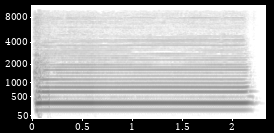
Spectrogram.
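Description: Contrabassoon sounding a single long, steady A, played with its simplest fingering (index finger plus the top key). The note speaks easily and comfortably.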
